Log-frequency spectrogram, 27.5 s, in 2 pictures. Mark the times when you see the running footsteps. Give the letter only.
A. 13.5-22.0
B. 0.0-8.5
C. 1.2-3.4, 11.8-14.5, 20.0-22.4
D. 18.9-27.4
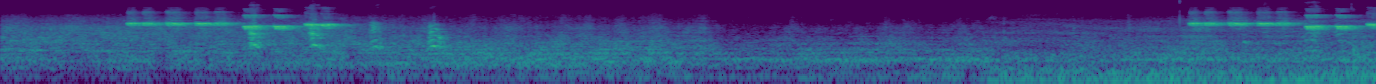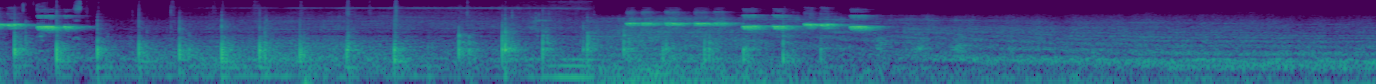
A.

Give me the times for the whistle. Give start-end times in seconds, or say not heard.
1.2-3.4, 11.8-14.5, 20.0-22.4.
